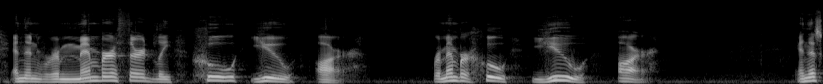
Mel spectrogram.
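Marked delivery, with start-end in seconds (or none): 1.9-3.6 very slow, drawn out; deliberate slow reminder; slow emphasis. Real, not acted. 4.3-6.6 slow emphasis. Real, not acted. Repeated slow reminder.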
